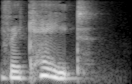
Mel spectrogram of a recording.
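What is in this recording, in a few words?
"vacate", British English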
